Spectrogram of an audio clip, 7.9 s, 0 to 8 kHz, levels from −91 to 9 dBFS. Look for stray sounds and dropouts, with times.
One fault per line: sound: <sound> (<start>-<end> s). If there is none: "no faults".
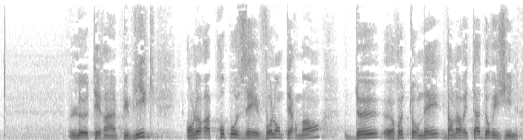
no faults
